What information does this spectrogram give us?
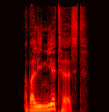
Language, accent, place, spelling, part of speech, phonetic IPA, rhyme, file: German, Germany, Berlin, abalieniertest, verb, [ˌapʔali̯eˈniːɐ̯təst], -iːɐ̯təst, De-abalieniertest.ogg
- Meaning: inflection of abalienieren: 1. second-person singular preterite 2. second-person singular subjunctive II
